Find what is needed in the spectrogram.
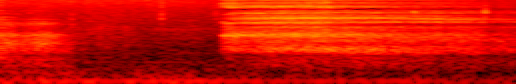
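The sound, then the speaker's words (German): A deep inhalation: one long, airy breath drawn in through the nose and mouth, soft and steady, with no talk. “Tief einatmen.”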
